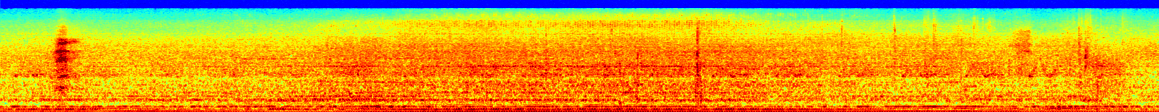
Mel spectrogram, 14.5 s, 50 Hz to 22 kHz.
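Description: Lamborghini Huracán LP610-4's 5.2-litre V10 idling steadily.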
